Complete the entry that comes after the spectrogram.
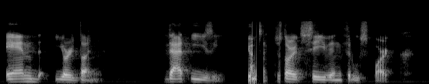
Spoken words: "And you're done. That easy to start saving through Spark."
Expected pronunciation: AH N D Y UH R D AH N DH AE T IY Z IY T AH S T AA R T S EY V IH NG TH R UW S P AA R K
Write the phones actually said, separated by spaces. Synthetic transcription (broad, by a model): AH N D Y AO R D AH N DH AE T IY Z IY T AH S T AA R T S EY V IH NG TH R UW S P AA R K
